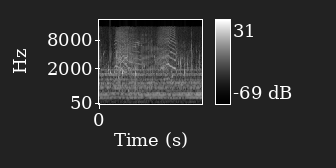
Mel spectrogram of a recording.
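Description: Dolphin whistles, one wavering glide in pitch lasting about a second, with a few sharp clicks, over slow ambient music holding a steady chord.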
